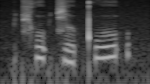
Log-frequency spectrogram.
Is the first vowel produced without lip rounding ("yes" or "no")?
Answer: no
